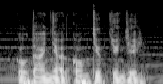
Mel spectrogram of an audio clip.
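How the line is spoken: Worried question. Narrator (Vietnamese): bà hỏi lại với giọng điệu đầy lo lắng

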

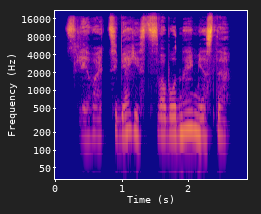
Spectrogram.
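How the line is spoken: Whisper in the ear. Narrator (Russian): прошептал мне на ухо голос Настурции

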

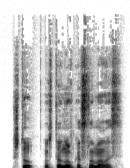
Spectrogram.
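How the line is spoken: Plain. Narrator (Russian): спросил Абу-Джабр

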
